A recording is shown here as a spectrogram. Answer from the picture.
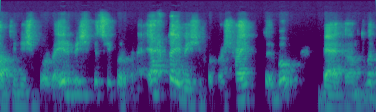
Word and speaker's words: ব্যাকরণ: আর ব্যাকরণ ব্যাকৃজগণ, অনেকে ব্যাকরণ বলে, ব্যাকরণ উচ্চারণ না, ব্যাকরণ। সবাই উচ্চারণ করো ব্যাকরণ। আবার ব্যয় বলে থেমে থাকবে না, তাহলে সমস্যা হবে। ব্যাকরণ, ঠিক আছে, কয়ে কিন্তু আকার নেই, সুতরাং ব্যাকরণ বলা যাবে না।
